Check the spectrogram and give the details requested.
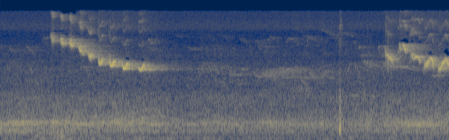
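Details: Early-morning February song thrush at RSPB Fowlmere before sunrise; a rapid run of notes tumbles downward in pitch, falls silent for two seconds, then the descending run starts again.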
